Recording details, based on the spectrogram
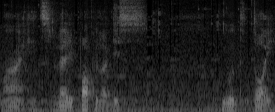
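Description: A man commenting casually on a game as he plays, reading the game text aloud and thinking out loud. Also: low-pitched, steady tone, slow. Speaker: gameplay streamer. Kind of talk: casual let's-play commentary. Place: indoors at a computer. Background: game music.

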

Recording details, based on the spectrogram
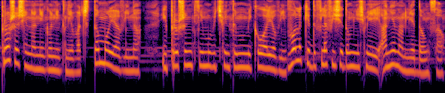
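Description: High, soft-toned little girl, played by a woman. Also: moderate pace, lightly acted. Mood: polite, pleading. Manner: pleading, polite, earnest. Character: polite, pleading little girl, eager and sweet. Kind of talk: children's audio play acting. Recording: music under the voice.

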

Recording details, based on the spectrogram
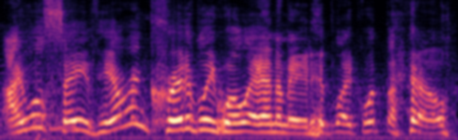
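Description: A man's voice: sits high, lively intonation, a little fast. A man doing casual streamer commentary as he reacts to a video, close on the mic. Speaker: streamer, VTuber host. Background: trailer music and sounds.

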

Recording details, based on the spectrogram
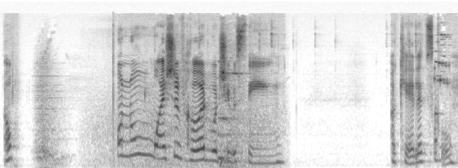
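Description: High-voiced young woman streaming a game. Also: sing-song, measured pace, background noise. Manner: playful, reactive asides to chat. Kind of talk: casual livestream reaction. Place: small indoor streaming room. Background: game music.

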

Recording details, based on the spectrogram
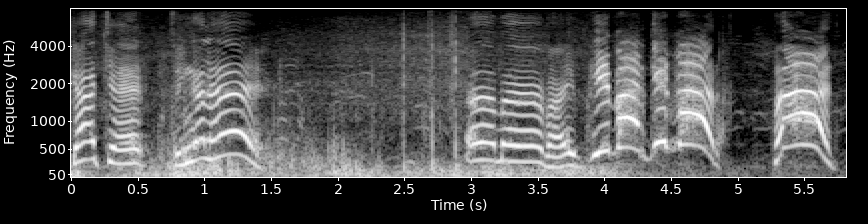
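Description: A man with a very high, bouncy voice shouts encouragement and instructions across an outdoor cricket ground. The field recording is noisy, with traffic and ambience clearly in the background. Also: drawn-out words, muffled recording. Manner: excitable, calls out instructions to teammates. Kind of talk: shouted on-field calls and banter.

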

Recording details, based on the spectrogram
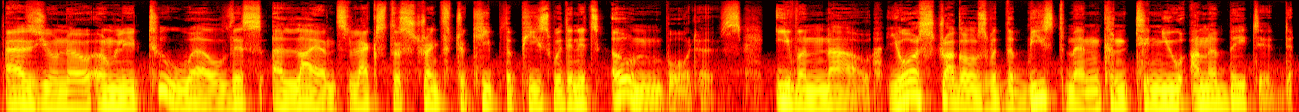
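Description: Imperious video game emperor: lowish voice, cold, formal, unhurried delivery. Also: male voice, a bit bright, slight background noise. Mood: disdainful. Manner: formal, haughty, measured.

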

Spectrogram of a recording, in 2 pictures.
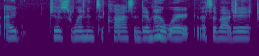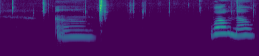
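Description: A sick teenage girl with a hoarse voice, talking hesitantly to her phone camera in her bedroom for a school video diary. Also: steady tone, slow, pauses often, noisy background. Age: teens. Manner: hesitant, many ums, soft and low-key. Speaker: high school student. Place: bedroom indoors. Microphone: phone or laptop camera at arm's length.

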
